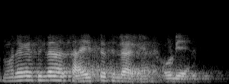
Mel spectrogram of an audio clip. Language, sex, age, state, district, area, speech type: Odia, male, 18-30, Odisha, Khordha, rural, conversation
